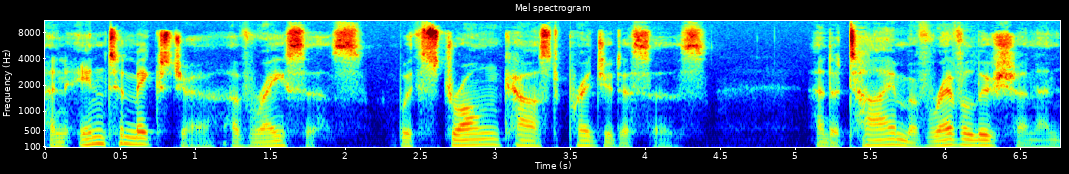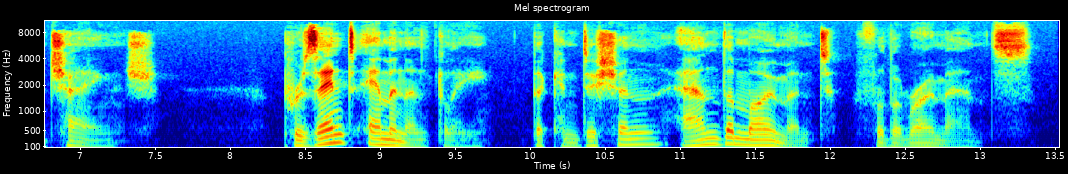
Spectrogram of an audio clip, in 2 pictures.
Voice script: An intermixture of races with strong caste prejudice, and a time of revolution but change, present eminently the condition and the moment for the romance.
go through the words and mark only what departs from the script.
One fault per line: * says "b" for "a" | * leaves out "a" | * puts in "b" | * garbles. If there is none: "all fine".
* says "prejudices" for "prejudice"
* says "and" for "but"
